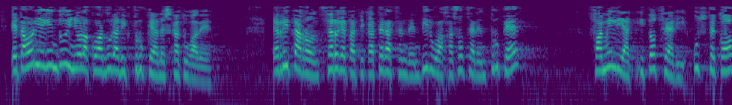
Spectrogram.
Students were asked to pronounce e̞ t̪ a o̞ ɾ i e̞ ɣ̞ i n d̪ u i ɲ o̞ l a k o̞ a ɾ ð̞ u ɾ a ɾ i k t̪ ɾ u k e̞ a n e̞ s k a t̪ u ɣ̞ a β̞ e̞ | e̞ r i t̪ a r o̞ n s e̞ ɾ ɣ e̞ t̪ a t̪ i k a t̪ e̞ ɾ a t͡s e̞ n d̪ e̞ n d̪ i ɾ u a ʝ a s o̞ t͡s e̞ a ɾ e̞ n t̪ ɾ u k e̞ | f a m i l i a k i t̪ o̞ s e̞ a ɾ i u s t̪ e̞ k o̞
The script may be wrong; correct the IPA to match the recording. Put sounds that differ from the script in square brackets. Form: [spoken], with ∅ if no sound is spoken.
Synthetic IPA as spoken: e̞ t̪ a o̞ ɾ i e̞ ɣ̞ i n d̪ u i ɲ o̞ l a k o̞ a ɾ ð̞ u ɾ a ɾ i k t̪ ɾ u k e̞ a n e̞ s k a t̪ u ɣ̞ a β̞ e̞ | e̞ r i t̪ a r o̞ n s e̞ ɾ ɣ e̞ t̪ a t̪ i k a t̪ e̞ ɾ a t͡s e̞ n d̪ e̞ n d̪ i ɾ u a ʝ a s o̞ t͡s e̞ a ɾ e̞ n t̪ ɾ u k e̞ | f a m i l i a k i t̪ o̞ [t͡s] e̞ a ɾ i u s t̪ e̞ k o̞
